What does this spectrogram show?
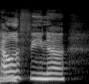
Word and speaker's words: Pelafina: Pelafina, yeah. Pelafina, she was talking about how she gave birth to a baby, and when he was born, he couldn't breathe.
